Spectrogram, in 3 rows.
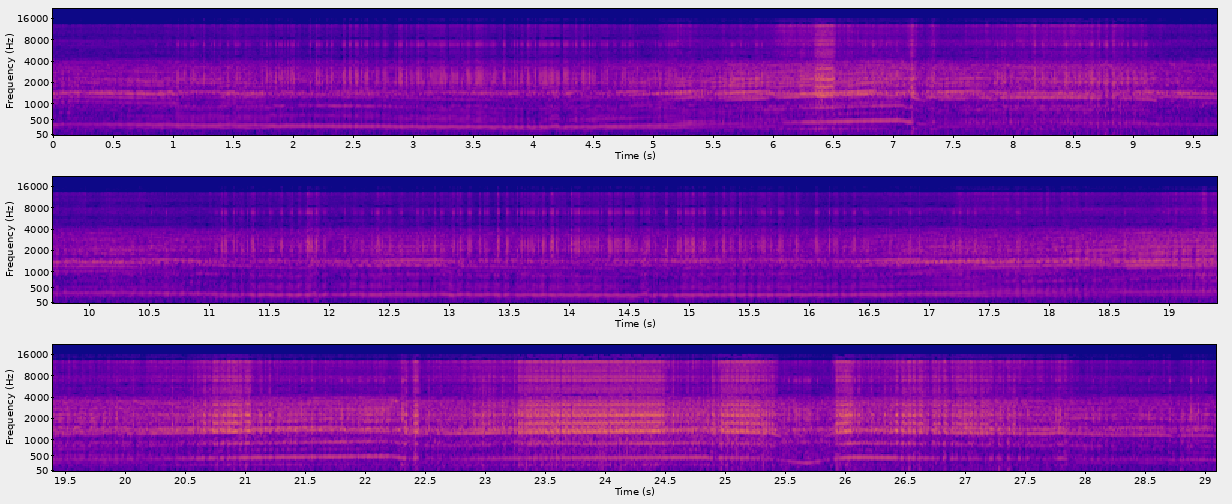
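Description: Kawasaki ZXR400 race bike's inline four-cylinder engine running hard, its pitch repeatedly climbing and sinking as it pulls through the gears and drops back into the corners, with a few sudden dips in revs. A louder stretch of rushing noise comes about three quarters of the way in.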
